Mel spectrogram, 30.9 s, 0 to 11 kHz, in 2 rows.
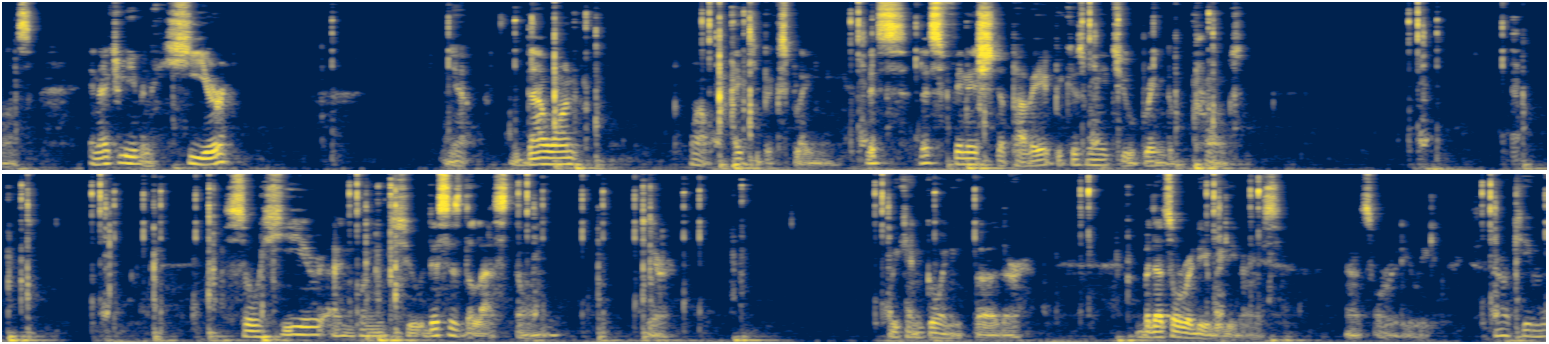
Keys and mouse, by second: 3.4-4.5 middle drag, 5.2 middle click, 5.7 shift+d, 8.8 middle click, 11.2 middle click, 14.5 middle click, 15.5 shift+d, 16.7 middle click, 17.1 shift+middle click, 18.0 g, 19.2 shift+d, 20.9 middle click, 21.6 middle click, 22.3 middle click, 22.7 g, 24.9 middle click, 26.6 g, 28.1 g, 30.5 shift+middle click.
